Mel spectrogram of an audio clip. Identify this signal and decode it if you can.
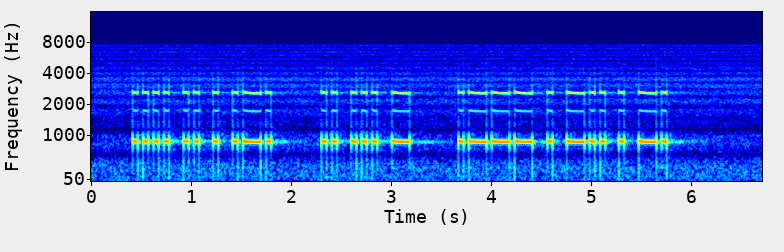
Morse code, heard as a keyed tone, hand-sent with a paddle, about 23 wpm, 860 Hz, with room echo. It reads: HIER IST JEDEN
